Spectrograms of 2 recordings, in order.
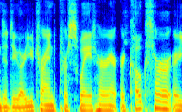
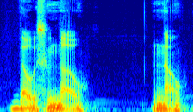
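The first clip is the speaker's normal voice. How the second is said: voice dropped way down, much deeper. Game master voicing a woman ushering the players out, in a much deeper voice. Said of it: "In a much deeper voice".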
